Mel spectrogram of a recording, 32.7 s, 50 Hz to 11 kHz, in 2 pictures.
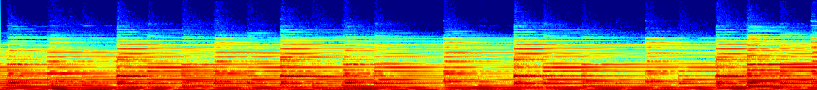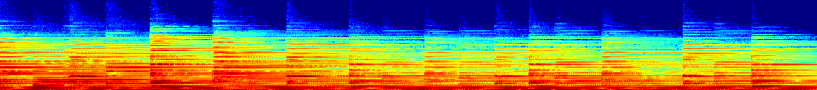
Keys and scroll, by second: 2.3 ], 10.6 ], 25.7 [.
